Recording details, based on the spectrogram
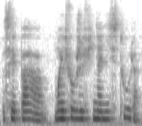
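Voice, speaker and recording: A middle-aged woman speaks with a strong French accent in a mellow, relaxed tone, chatting with readers and stopping often to search for words. Her voice carries a noticeable echo from the room at home where she records. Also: mid-range voice, moderate pace. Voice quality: hesitant, many fillers and restarts. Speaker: author answering readers live. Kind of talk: casual live Q&A chat. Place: home, lives in Australia.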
